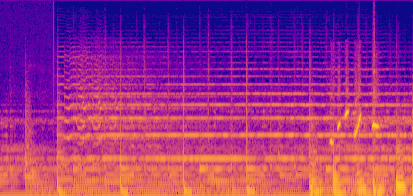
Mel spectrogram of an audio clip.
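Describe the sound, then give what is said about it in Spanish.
Whistling played from the control room: warbling, high whistled notes over steady tonal backing marked by a few sharp accents, growing louder and busier toward the end, with no talk. “La verdad es que flipo con el silbadito ahora.”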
